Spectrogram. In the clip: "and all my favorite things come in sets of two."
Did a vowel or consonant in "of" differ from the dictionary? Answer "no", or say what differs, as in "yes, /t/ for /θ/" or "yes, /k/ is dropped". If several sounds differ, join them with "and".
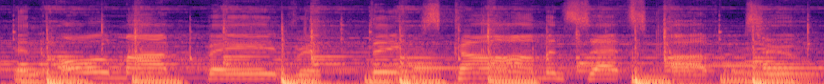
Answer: yes, /p/ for /v/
